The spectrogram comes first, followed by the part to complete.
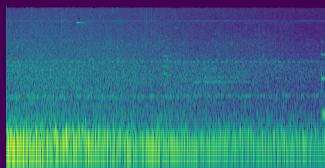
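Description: Low, deep rumble of cinematic city ambience, like distant traffic, slowly fading.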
